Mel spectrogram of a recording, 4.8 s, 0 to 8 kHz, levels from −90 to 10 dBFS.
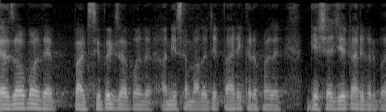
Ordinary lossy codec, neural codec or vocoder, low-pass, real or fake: MP3, 64 kbps; codec, 16 kHz, 1.1 kbps, Voila-Tokenizer; 7.2 kHz; fake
